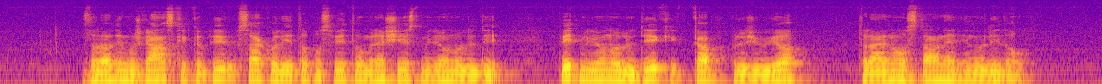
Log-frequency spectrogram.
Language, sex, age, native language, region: Slovenian, male, 60+, Slovenian, Gorenjska region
